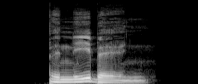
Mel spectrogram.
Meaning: to stupefy (to dull the capacity to think)
- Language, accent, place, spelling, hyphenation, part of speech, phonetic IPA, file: German, Germany, Berlin, benebeln, be‧ne‧beln, verb, [bəˈneːbl̩n], De-benebeln.ogg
